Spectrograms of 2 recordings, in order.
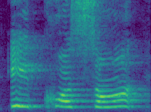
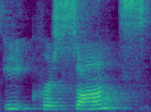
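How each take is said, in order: First: "Eat croissant" high and loud, with "croissant" said like "kwasa"; mock French croissant. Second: "croissants" said the American way, "kruh-SAHNTS", slow; plain croissants. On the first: Vlogger mocking Miranda's line, high snooty "croissant". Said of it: "calling it croissant". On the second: Shown as a demonstration. Vlogger showing how she'd say the word, plain English "croissants". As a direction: say "croissants" the normal English way, slowly. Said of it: "say it improperly 'cause it sounds normal".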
